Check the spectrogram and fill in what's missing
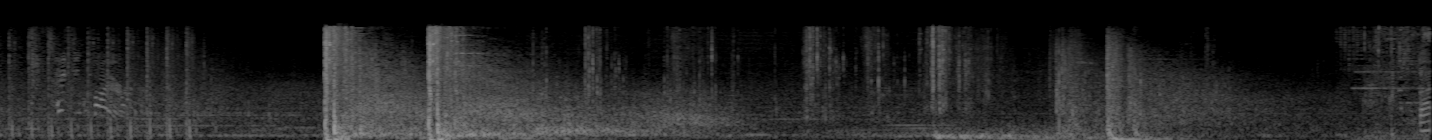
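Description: Apex Legends gunfire in a firefight, several sharp loud shots and bursts scattered irregularly over the mix, with game voice lines speaking over parts of it.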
